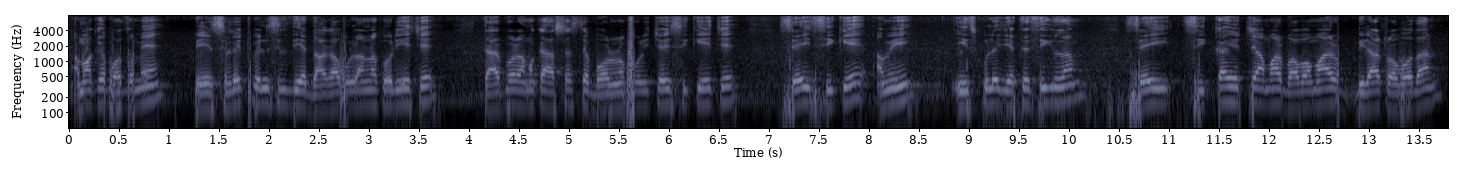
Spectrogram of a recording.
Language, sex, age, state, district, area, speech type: Bengali, male, 60+, West Bengal, Paschim Medinipur, rural, spontaneous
